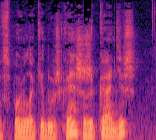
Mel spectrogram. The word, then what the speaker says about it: кадиш: траур в это время они произносят кидуш кидуш я всё время Говорю давно я так говорю Нет кадиш конечно же это чувство ая пишет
